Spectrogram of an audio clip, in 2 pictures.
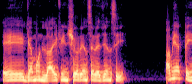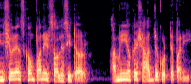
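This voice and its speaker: A man's voice: fairly low pitch, darkish tone, natural voice. Man as pragmatic, businesslike middle-aged father. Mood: pragmatic, negotiating. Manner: measured, businesslike, English words mixed in.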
